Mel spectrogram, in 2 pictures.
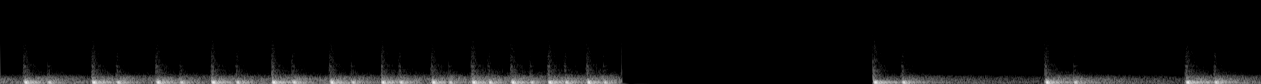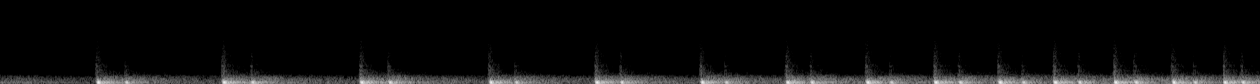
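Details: Simulated heartbeat sound effect that is fast at first, then after a pause starts slow and steadily speeds up: accelerating heartbeat.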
